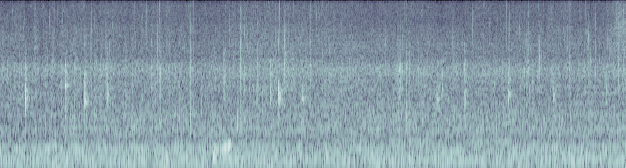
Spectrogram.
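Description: Batter-coated chicken pieces (karaage) frying in hot oil in a frying pan: a steady sizzle with many scattered crackles and pops as more pieces are lowered in.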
